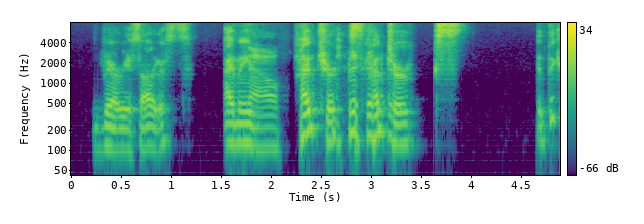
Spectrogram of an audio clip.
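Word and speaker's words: HUNTR/X: I mean, no, Hunrix. Hunter. I think it's Hunrix as it's pronounced Hunrix.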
